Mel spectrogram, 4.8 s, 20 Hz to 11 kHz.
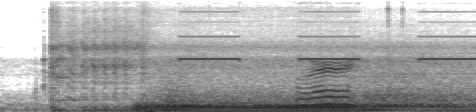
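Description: A 2018 Toyota Tacoma TRD Pro engine cranks and catches, then settles into a steady close idle, with chime-like electronic beeps sounding over it and a voice speaking briefly.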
